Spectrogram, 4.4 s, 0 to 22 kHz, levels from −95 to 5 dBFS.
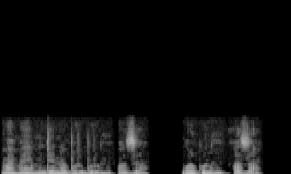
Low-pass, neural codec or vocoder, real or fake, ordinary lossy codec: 7.2 kHz; none; real; none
